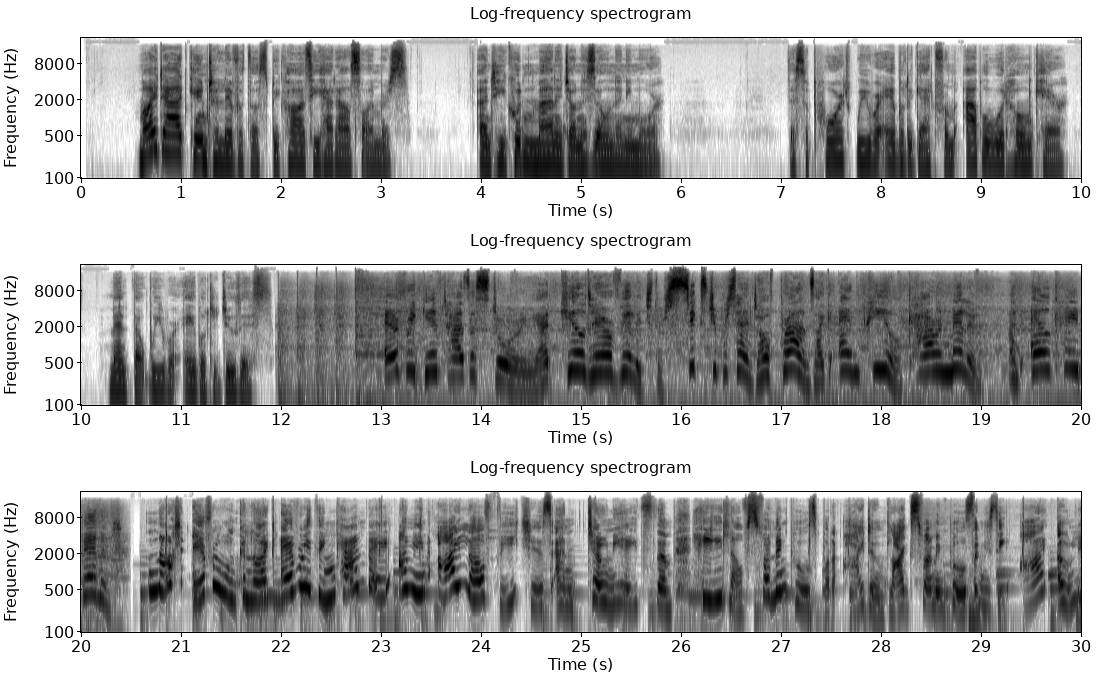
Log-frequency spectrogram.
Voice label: commercial demo

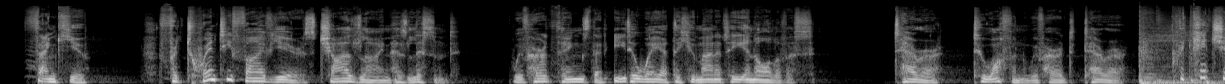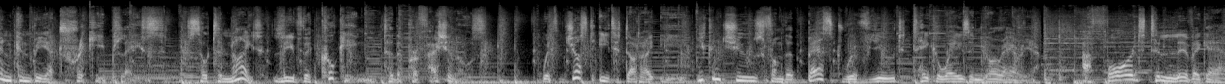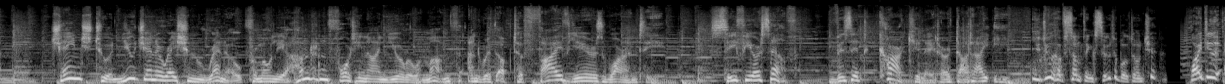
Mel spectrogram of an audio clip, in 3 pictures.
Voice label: commercial

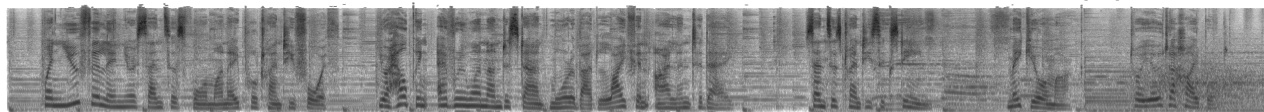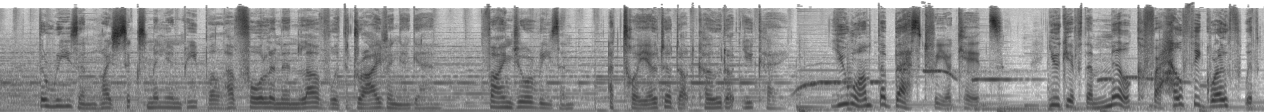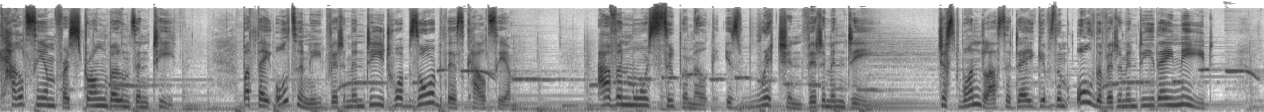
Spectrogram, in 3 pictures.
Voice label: Commercial

